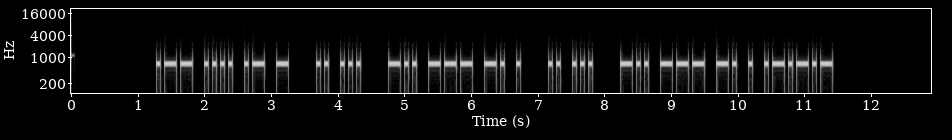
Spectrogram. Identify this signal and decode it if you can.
Morse code, heard as a keyed tone, about 20 wpm, 700 Hz. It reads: WHAT IS DONE IS DONE.
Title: Sentences from Top 500 Words 20wpm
